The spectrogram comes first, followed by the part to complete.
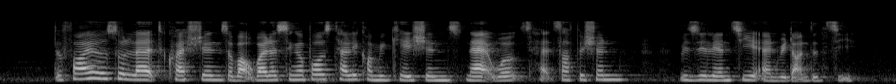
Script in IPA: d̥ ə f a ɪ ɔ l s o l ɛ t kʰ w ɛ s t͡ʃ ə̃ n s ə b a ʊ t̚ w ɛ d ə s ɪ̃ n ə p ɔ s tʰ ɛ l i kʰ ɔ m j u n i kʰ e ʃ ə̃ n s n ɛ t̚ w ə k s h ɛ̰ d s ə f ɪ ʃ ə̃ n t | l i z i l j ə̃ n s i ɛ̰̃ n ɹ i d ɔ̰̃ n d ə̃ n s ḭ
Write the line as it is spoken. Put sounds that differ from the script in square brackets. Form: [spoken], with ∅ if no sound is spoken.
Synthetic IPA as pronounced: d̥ ə f a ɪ ɔ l s o l ɛ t kʰ w ɛ s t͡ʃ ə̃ n s ə b a ʊ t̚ w ɛ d ə s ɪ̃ [ŋ] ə p ɔ s tʰ ɛ l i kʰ ɔ m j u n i kʰ e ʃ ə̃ n s n ɛ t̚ w ə k s h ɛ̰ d s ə f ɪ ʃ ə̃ n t | [ɹ] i z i l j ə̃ n s i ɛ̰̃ n ɹ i d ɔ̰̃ n d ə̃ n s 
